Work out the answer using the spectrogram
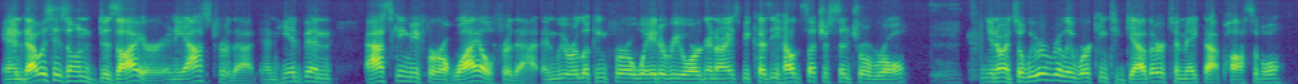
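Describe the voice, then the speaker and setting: A man guesting on a podcast tells a story in a loose, reflective way, dropping plenty of "you know" fillers. His medium-pitched voice moves fairly quickly. The audio is dry with no room sound, though slightly muffled and dull.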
